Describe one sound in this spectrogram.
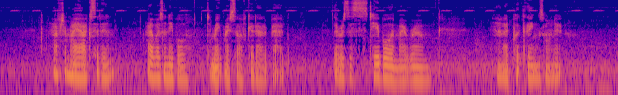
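A young woman speaks softly and calmly nearby.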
